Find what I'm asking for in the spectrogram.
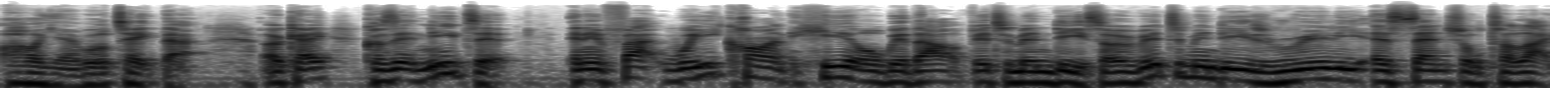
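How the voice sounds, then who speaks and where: A man with a British accent speaks at a moderate pace in an animated tone, his pitch medium with ordinary variation. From Britain. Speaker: health and lifestyle YouTuber. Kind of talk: casual educational vlog.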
